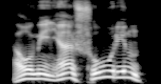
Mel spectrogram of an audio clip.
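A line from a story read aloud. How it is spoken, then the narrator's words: Booming voice, stocky man. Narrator (Russian): прогудел какой-то приземистый мужичок с густыми усами и выступающим вперед пузом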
